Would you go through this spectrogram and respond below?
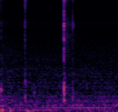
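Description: Computer keyboard keys tapped a few times, giving sparse, crisp clicks with one sharper keystroke partway through, close and fairly quiet over low background hum.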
